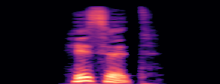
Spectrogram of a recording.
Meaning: second-person plural subjunctive I of hissen
- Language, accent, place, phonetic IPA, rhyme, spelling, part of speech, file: German, Germany, Berlin, [ˈhɪsət], -ɪsət, hisset, verb, De-hisset.ogg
